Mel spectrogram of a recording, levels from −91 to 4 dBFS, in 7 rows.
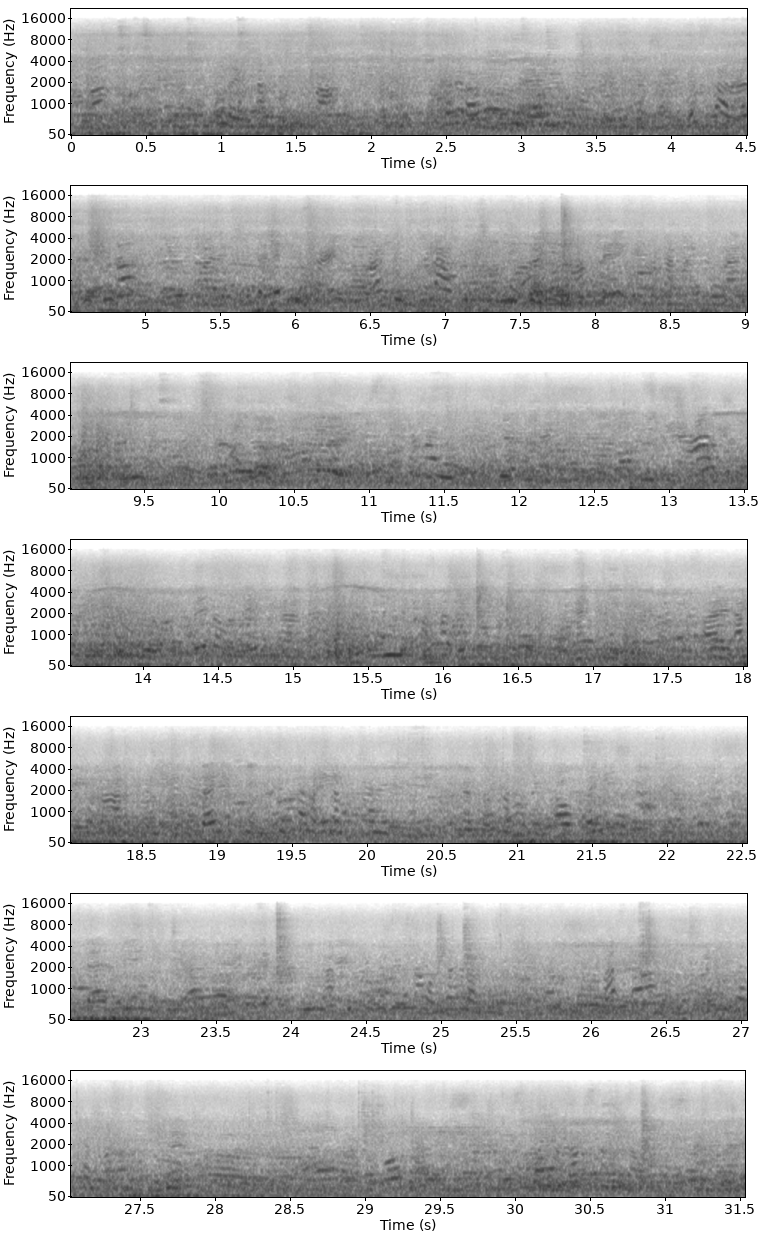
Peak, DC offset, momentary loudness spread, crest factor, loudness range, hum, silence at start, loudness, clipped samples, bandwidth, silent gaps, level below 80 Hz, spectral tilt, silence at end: -8 dBFS; 0.1%; 5 LU; 16 dB; 3 LU; none; 0 s; -26 LUFS; under 0.1%; 15.5 kHz; none; -32 dBFS; -6.5 dB/octave; 0 s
